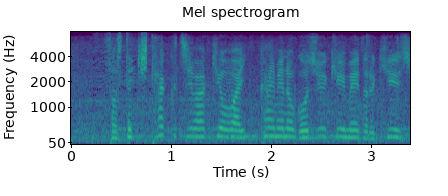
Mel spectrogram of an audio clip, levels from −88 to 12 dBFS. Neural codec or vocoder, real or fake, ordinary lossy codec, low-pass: none; real; Opus, 16 kbps; 7.2 kHz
